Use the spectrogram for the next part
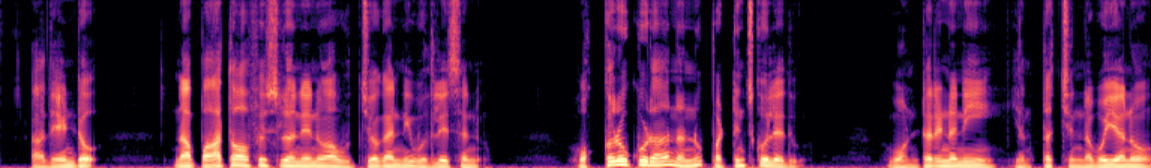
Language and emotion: Telugu, sad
